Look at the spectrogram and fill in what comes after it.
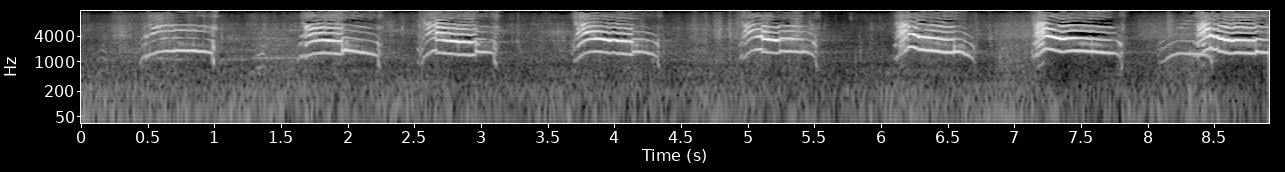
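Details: Stray mother cat with newborn kittens hidden in a paper box, Morocco; eight loud, clear meows, each rising then falling, repeated roughly every second in a steady series against a quiet background.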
